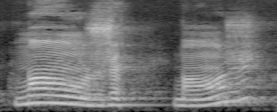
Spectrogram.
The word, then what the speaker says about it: mange: ماذا ننطق هذا الصوت؟ إي. إذا إي. ام مع أن مون. جي مع أ جو mange هو فعل يأكل mange comme un.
